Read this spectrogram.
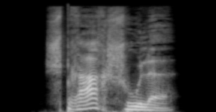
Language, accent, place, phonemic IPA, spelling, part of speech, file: German, Germany, Berlin, /ˈʃpraːxʃuːlə/, Sprachschule, noun, De-Sprachschule.ogg
- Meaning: language school, school of languages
